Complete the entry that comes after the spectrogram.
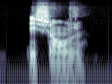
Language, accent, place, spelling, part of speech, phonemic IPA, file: French, France, Lyon, échanges, noun / verb, /e.ʃɑ̃ʒ/, LL-Q150 (fra)-échanges.wav
- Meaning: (noun) plural of échange; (verb) second-person singular present indicative/subjunctive of échanger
